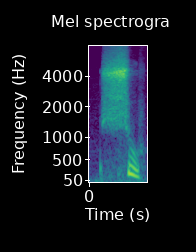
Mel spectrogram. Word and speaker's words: choux: Then, un chou, okay, remember, when you combine this C and H, you get the sound sh. Chou, un chou, pluriel, des choux.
